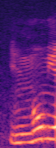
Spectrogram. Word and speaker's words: 잇몸: 발음해보면 나 오늘 이 몸이 아파 일어나요? 잇몸이 아픈 거죠. 그러니까 발음에서 뭐가 더 생겼다? 다들 없었던 니은이 더 생기고 있는 거죠.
